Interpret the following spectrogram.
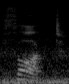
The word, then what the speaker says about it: thought: oh two different things the word is thought thought so it's a short o thought another one this one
